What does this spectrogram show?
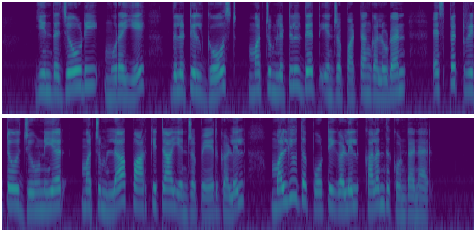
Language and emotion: Tamil, neutral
